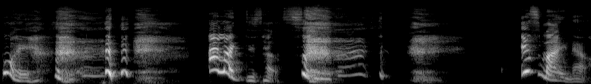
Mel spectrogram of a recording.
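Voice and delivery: slow, high mock Coming to America accent, laughing through it; hammed-up African prince accent from Coming to America, breaking into laughs. Intruder claiming her house, in a laughing mock Coming to America accent. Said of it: "coming to America accent".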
